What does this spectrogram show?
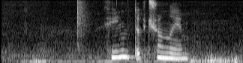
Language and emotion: Russian, neutral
